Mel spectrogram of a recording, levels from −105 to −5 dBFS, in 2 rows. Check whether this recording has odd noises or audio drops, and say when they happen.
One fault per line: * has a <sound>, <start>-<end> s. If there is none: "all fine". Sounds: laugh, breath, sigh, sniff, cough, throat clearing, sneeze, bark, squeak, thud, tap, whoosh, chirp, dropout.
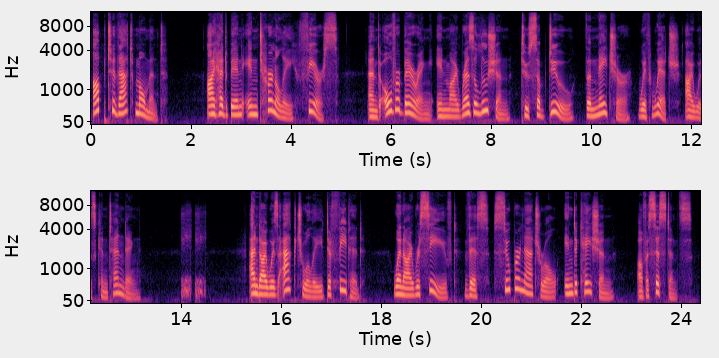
* has a laugh, 14.0-14.5 s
